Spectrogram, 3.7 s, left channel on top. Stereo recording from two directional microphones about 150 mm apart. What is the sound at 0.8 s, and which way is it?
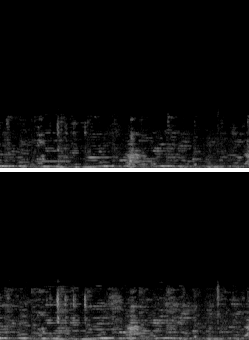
Music, 5° left (ahead or behind).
